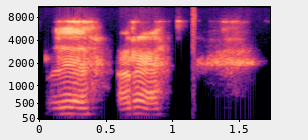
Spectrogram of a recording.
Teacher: Resh, which is an R sound, which is kind of flipped off the tongue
